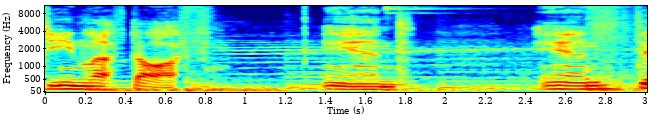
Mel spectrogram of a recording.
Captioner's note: says emotionally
